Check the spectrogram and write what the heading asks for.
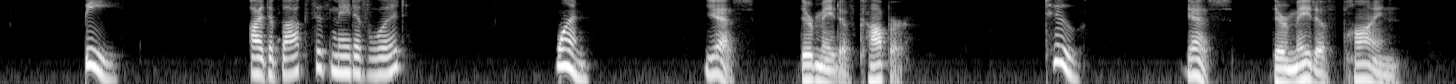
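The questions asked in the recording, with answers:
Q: Are the boxes made of wood?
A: 2: Yes, they're made of pine.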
